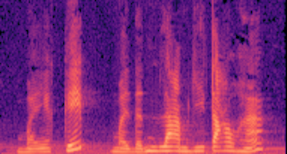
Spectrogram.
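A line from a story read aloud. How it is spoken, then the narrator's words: Blustering, shouting. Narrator (Vietnamese): Chủ tịch Ngô thì cứ dương quai dịu võ quát nạt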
